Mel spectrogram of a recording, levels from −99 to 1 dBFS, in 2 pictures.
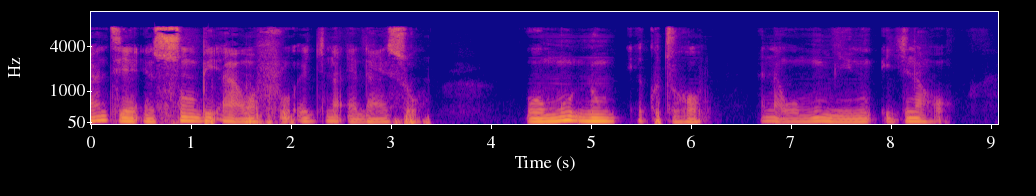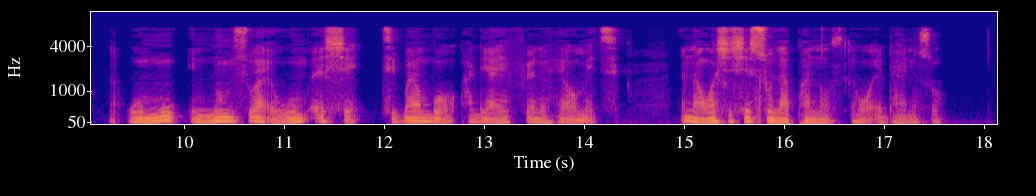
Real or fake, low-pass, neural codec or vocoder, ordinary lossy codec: real; 7.2 kHz; none; AAC, 48 kbps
